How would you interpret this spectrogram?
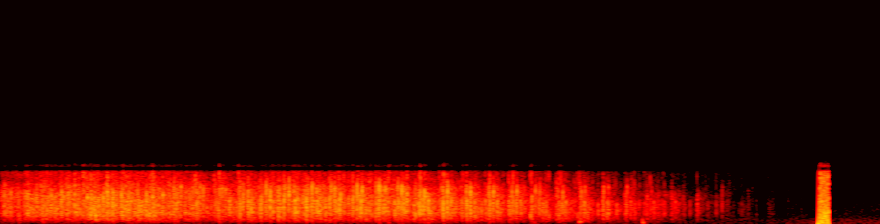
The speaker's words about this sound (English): So let's give a little applause for Satra.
